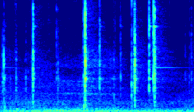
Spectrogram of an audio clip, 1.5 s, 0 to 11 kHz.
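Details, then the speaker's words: Ram ProMaster Pentastar V6 rocker arm rocked by hand: light, irregular metallic clicks, five or six in under two seconds, from play in the worn or missing needle bearings of the rocker roller; the Pentastar tick, not caused by oil or idling. "That is what causes the Pentastar tick, is that sound. What happens is there's a roller bearing under this rocker, and it has needle bearings."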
